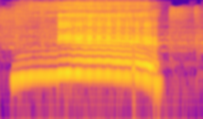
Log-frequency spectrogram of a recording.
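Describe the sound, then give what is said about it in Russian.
A single drawn-out goat bleat, a loud, nasal, wavering cry lasting about a second and a half that drops in pitch at the end. “Это я, коза Козловна!”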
